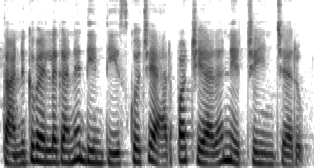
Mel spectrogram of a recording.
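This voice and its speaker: A woman's voice: medium pitch, fast, a little mellow. A woman reading a short story aloud, narrating and giving each character a voice.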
